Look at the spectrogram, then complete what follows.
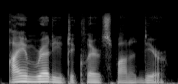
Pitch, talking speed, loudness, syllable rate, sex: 105 Hz, 200 wpm, -20 LUFS, 6.7 syllables/s, male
